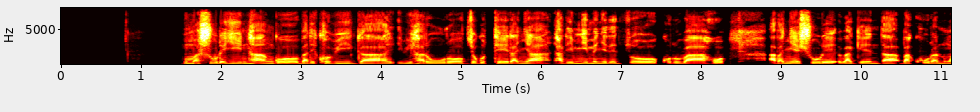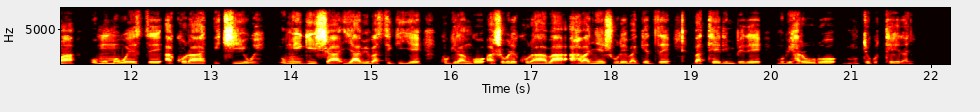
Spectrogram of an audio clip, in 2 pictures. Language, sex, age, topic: Rundi, male, 36-49, education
